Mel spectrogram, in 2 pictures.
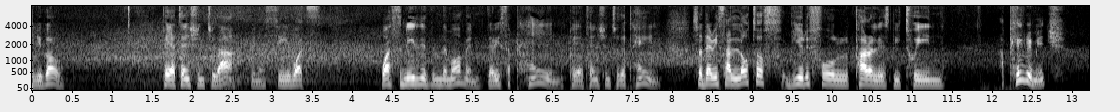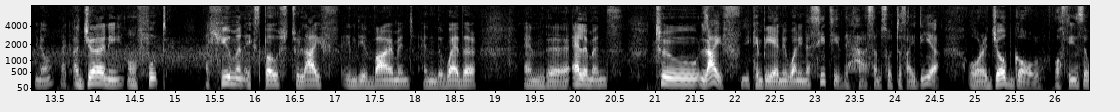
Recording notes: reflects while walking on the road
